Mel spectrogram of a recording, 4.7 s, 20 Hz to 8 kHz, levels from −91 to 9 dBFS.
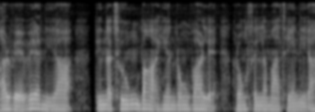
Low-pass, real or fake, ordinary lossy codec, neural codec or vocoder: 7.2 kHz; real; none; none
